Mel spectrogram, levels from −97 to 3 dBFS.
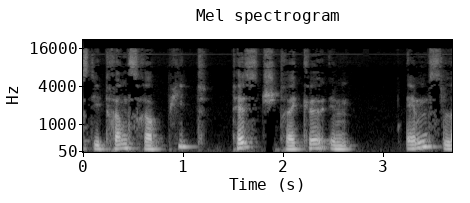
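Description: At 2.79 s, a burst of packet loss interrupts the speech until 2.87 s. Several packets in a row never arrived in time to be played. The receiver filled about 60 ms by extending the last sound and letting it fade, which comes across as a brief held buzz or a fading hiss. The speech then picks up further along. About 60 ms of it is simply gone, so the sound jumps forward slightly.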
